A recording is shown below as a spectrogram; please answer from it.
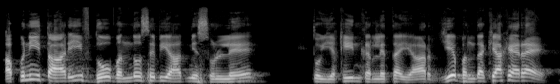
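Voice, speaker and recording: Storytelling male preacher, slightly high voice. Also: moderate pace. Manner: storytelling, acts out dialogue in different voices, chuckles. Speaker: Islamic scholar giving a talk. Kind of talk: conversational religious talk with anecdotes and jokes.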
